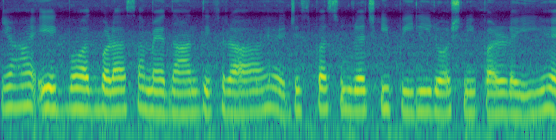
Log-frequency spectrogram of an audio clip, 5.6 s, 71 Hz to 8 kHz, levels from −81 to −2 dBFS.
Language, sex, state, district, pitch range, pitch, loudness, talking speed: Hindi, female, Chhattisgarh, Bilaspur, 180-200 Hz, 190 Hz, -16 LUFS, 205 wpm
